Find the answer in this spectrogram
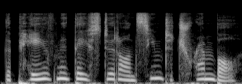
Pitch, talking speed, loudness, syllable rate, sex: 230 Hz, 200 wpm, -17 LUFS, 5.2 syllables/s, female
